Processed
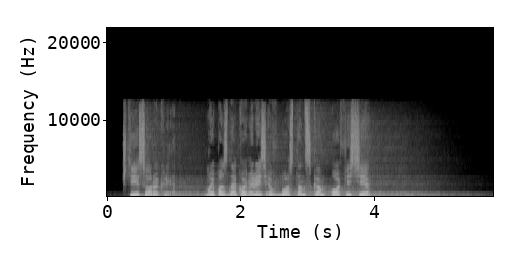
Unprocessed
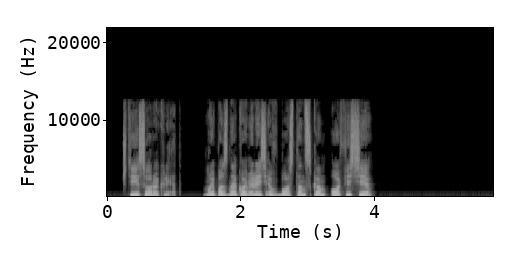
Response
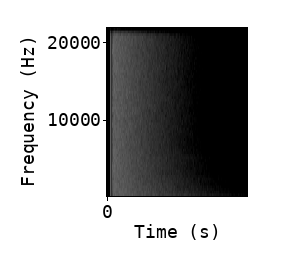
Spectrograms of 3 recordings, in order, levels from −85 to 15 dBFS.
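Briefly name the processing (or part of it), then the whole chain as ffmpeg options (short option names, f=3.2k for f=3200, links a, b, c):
compressed reverb return: -filter_complex "[0:a]asplit=2[a][b];[1:a]atrim=start_sample=2205[c];[b][c]afir=irnorm=-1:irlink=0,acompressor=threshold=-17dB:ratio=6,volume=-12dB[d];[a][d]amix=inputs=2:normalize=0"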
